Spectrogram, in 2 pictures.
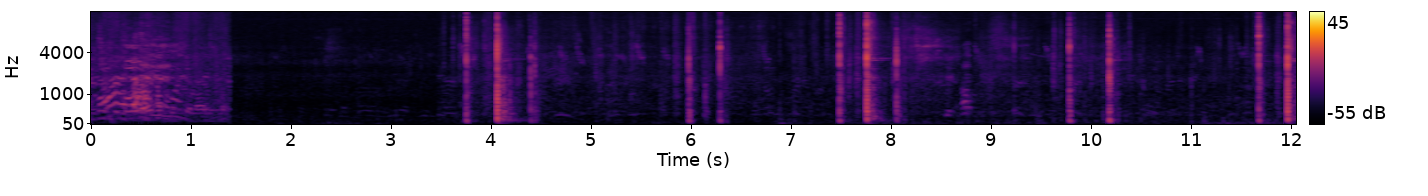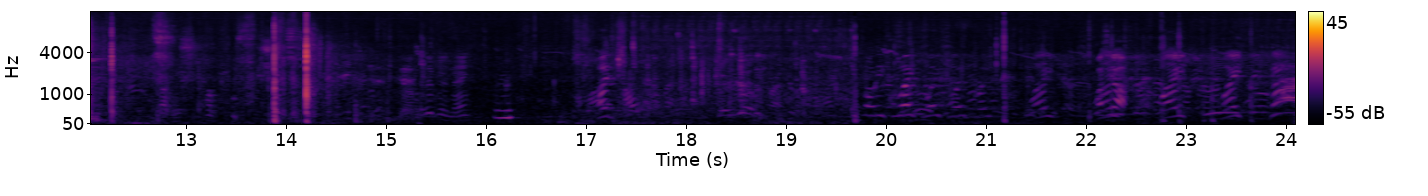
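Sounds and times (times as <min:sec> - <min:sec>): ball impact thuds: 0:03.6 - 0:04.7, 0:05.4 - 0:06.5, 0:07.4 - 0:08.4, 0:09.2 - 0:10.6, 0:11.3 - 0:12.5, 0:13.7 - 0:14.9
football kicks: 0:03.6 - 0:08.3, 0:09.2 - 0:12.5, 0:13.7 - 0:14.9.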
